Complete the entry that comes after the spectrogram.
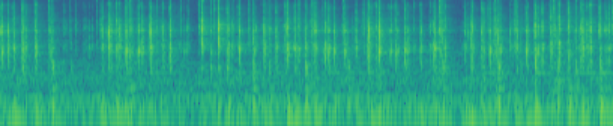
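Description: Fingertips type continuously on a white-cased plastic mechanical keyboard with black and white plastic keycaps resting on a bare desk. Rapid, bright, dry clacks follow one another in an uneven stream, each dying away almost instantly with little low end. Brief pauses break the rhythm near the two-second and four-and-a-half-second marks.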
